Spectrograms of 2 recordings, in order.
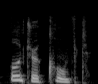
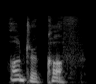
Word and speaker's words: Unterkunft: "Unterkunft," Pierre repeated. "Unterkopf," said the captain, and looked at Pierre for some seconds with laughing eyes.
